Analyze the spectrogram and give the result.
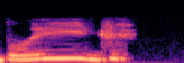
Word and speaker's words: Brid: And she's also called Breed, B-R-I-D, and sometimes that is pronounced Breed.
